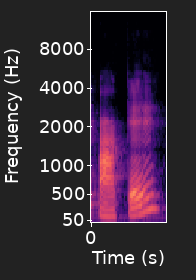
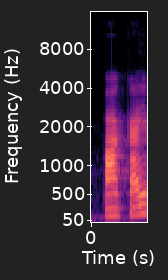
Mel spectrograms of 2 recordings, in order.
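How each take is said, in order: First: The word ends in a plain e vowel. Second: The word ends in an ai diphthong. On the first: This is the slang form. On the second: This is the standard form.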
